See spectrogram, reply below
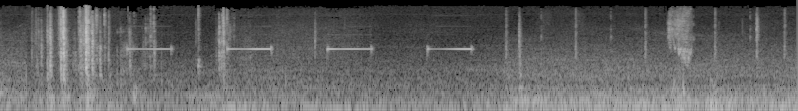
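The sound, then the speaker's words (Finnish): Heard from inside a car: keys jingle, four evenly spaced chime beeps sound, then a steady low engine and road rumble builds as the car moves along a long street, Mekelin katu. “Otetaanpa ihan auto avuksi tässä liikkumisessa.”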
